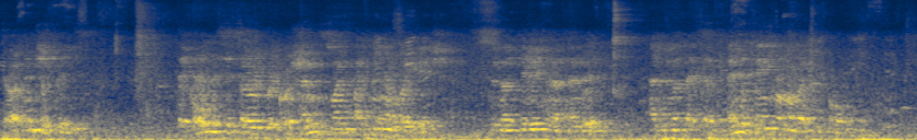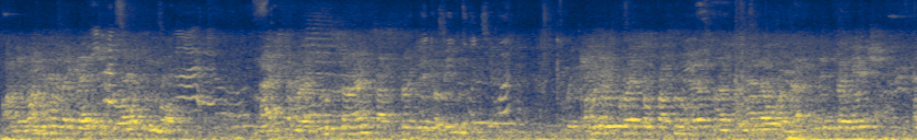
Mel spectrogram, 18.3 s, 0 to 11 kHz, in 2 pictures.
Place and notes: nizza, airport, terminal 1, arrival
in the public arrival area of nizza airport, baggage transportation, steps, voices and announcements
soundmap international: social ambiences/ listen to the people in & outdoor topographic field recordings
